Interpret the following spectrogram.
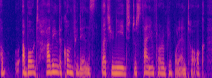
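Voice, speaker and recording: Somewhat breathy, a woman is heard in a very clean recording with a silent background and a dry, close sound with no echo. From Kenya. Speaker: author and public speaker. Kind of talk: podcast interview.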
